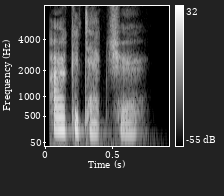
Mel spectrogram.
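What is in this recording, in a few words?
"architecture", US English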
